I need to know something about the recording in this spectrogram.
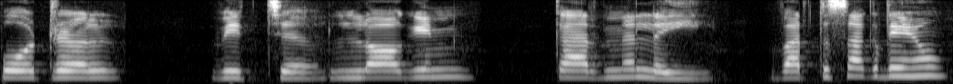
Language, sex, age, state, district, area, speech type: Punjabi, female, 18-30, Punjab, Barnala, rural, read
